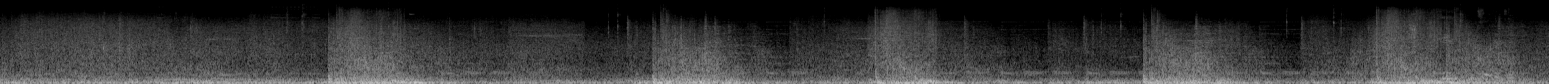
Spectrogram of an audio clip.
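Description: Deep booming explosions roll through a mech battle in MechWarrior 5 as a target is destroyed, four or five heavy rumbling blasts a few seconds apart over a constant low engine drone, moderately distant.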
